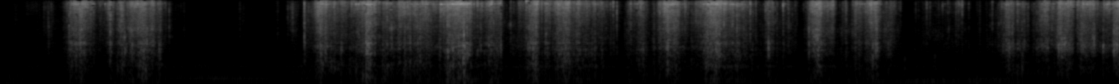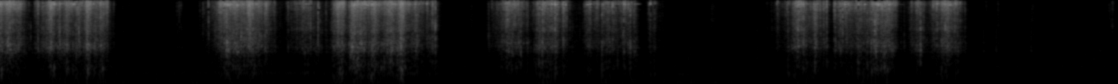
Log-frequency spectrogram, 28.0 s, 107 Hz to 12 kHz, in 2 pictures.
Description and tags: Moving around coins! Ha! Recorded on the Zoom H5 stereo Microphones. Good for foley. Edited and cleaned up. Enjoy!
